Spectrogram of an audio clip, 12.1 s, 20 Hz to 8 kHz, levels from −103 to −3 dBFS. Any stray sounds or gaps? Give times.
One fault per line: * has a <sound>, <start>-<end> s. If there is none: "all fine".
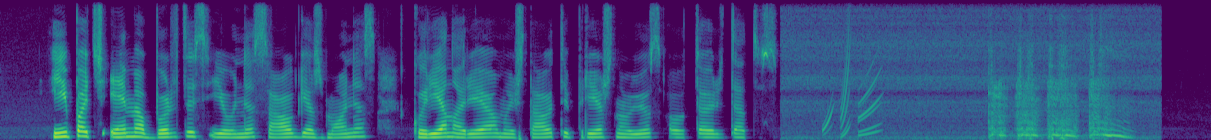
* has a chirp, 8.2-8.8 s
* has a throat clearing, 9.9-11.4 s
